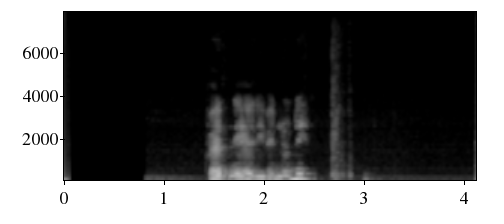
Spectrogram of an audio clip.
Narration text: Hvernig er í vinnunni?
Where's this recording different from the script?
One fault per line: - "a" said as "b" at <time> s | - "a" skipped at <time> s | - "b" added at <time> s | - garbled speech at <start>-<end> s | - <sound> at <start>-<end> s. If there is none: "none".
- thud at 2.6-2.9 s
